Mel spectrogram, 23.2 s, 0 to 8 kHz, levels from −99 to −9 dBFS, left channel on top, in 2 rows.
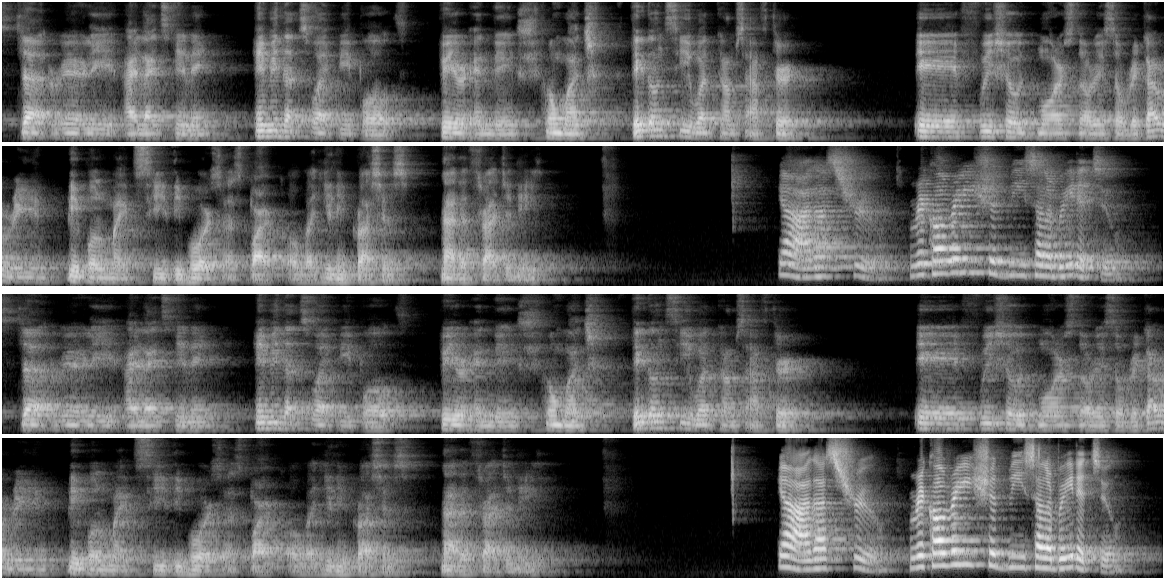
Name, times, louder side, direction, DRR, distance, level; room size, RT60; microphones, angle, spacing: voice 1, 0.0-2.1 2.5-3.9 4.4-6.0 6.3-8.0 9.1-15.7 16.0-17.0, left 3 dB, 40° left, 7 dB, 0.4 m, -29 dB
voice 2, 19.4-22.8, right 6 dB, 85° right, 11 dB, 0.4 m, -22 dB
8.3 x 4.1 x 2.9 m, 1.3 s
head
